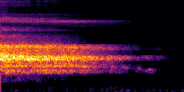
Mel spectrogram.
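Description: A long, steady exhale during a beginner Pilates mat exercise, breathy and close, fading gradually over about two seconds with no talking.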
